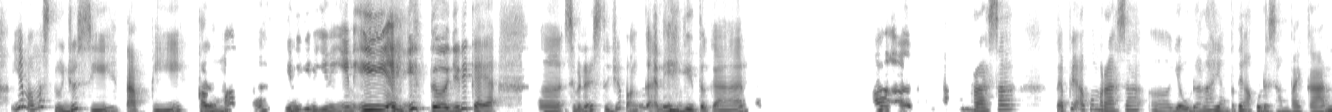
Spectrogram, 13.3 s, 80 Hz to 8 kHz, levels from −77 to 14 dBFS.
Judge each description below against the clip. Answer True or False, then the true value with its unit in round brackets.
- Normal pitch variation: False (7.3 semitones)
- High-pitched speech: True (235 Hz)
